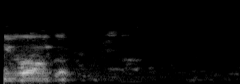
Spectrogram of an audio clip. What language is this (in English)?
Swahili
